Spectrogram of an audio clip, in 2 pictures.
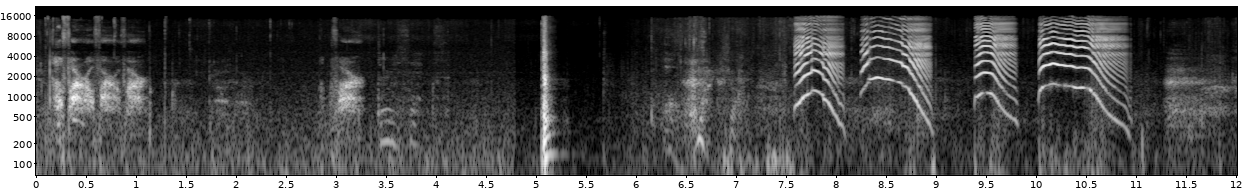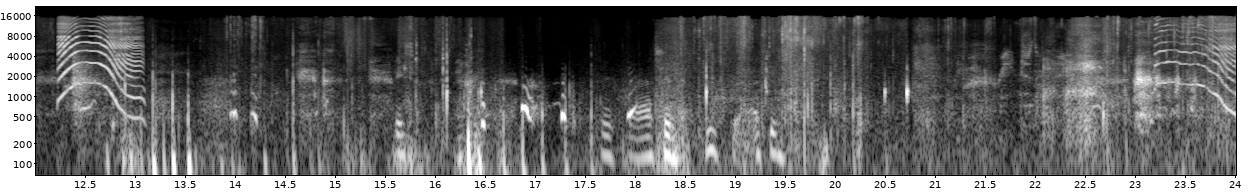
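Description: A single sharp snap about five seconds in, typical of a compound bow's release, then hushed whispering and a run of high, excited squeals that rise and fall in pitch, each about half a second long.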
